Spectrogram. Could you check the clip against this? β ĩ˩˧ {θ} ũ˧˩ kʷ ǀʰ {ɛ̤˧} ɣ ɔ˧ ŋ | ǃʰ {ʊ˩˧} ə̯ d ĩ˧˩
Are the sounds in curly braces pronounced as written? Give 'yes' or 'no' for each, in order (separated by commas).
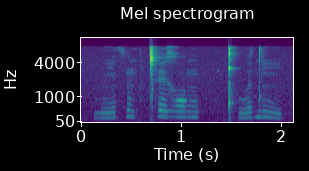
yes, no, no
